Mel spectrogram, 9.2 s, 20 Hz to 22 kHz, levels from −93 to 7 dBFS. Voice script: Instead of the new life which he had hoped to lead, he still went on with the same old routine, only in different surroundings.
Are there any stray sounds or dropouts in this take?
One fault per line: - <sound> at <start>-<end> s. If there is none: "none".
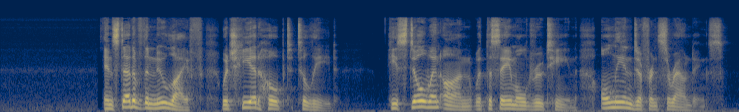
none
